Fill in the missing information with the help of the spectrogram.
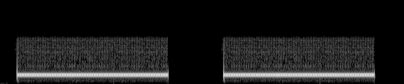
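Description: A telephone rings with an incoming call, two long, steady electronic tones separated by a short pause. The tones are loud, and no one speaks.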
